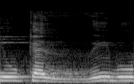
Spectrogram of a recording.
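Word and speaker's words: يُكَذِّبُ: tetap dikeluarkan lidahnya sedikit kemudian yukzi itu zanya bertasdid jadi harus ada nabr atau penekanan di tasdidnyauk jadi yukadzi harus ditekan karena ada tasydid di huruf Danya caranya ya seperti itu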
